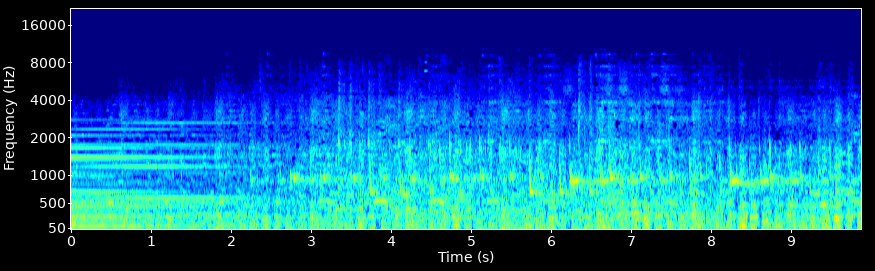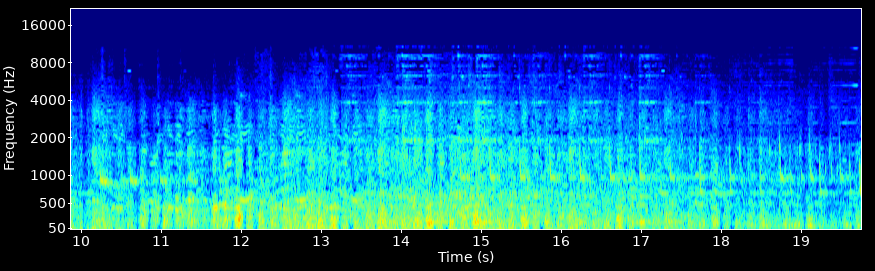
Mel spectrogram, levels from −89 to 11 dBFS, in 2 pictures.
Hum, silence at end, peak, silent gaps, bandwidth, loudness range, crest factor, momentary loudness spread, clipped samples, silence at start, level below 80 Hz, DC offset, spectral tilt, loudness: none; 0 s; -10 dBFS; none; 11.5 kHz; 7 LU; 22 dB; 10 LU; under 0.1%; 0 s; -42 dBFS; 0.4%; -6.5 dB/octave; -32 LUFS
